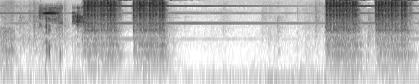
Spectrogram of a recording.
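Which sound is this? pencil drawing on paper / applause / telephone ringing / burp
telephone ringing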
